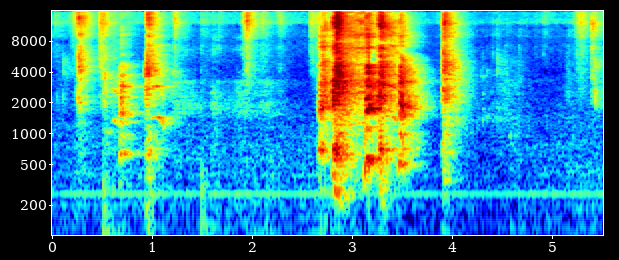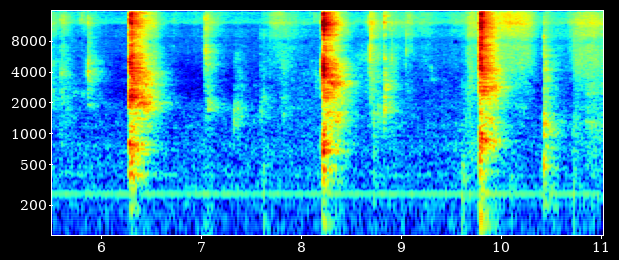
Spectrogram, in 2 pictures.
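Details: Korean girl, a streamer, coughing a lot: repeated dry coughing bursts, about seven or eight in eleven seconds, one a longer cluster, over a faint steady hum.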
